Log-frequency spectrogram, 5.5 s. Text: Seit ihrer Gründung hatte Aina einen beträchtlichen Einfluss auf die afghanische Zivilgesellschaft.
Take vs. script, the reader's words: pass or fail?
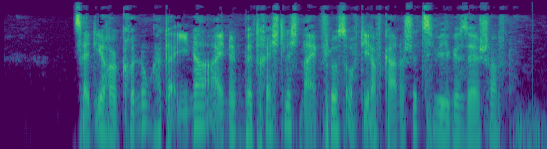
fail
